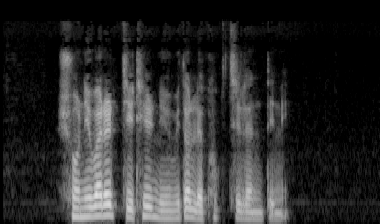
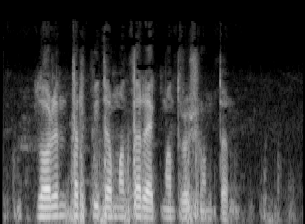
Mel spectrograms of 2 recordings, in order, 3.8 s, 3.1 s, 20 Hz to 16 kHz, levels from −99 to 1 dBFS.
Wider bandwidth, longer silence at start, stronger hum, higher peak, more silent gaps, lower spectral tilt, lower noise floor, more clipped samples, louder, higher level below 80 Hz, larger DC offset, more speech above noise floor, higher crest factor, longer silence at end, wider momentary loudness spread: first, 11 kHz vs 7.2 kHz; first, 0.6 s vs 0.2 s; neither; second, -4 dBFS vs 0 dBFS; neither; second, -6 dB/octave vs -7.5 dB/octave; first, -79 dBFS vs -47 dBFS; neither; about the same, -23 LUFS vs -21 LUFS; second, -70 dBFS vs -44 dBFS; neither; first, 55 dB vs 27 dB; about the same, 22 dB vs 20 dB; first, 0.95 s vs 0.3 s; first, 16 LU vs 13 LU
